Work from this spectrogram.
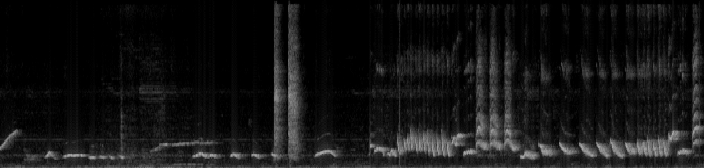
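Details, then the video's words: Male white-rumped shama courting a female, a pet bird, sings a varied song: slurred whistles and short phrases at first, then a dense burst of rapid chattering, sweeping notes, with a few sharp clicks and low hum. "Murai Jantan merayu Betina bikin nyesek"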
